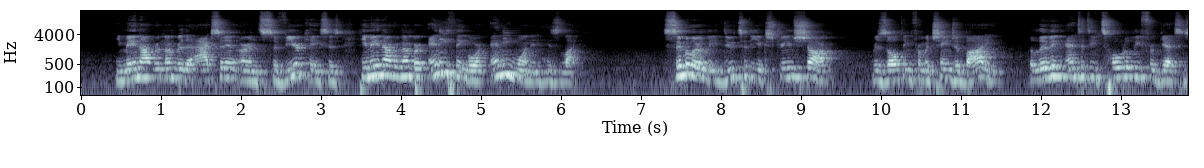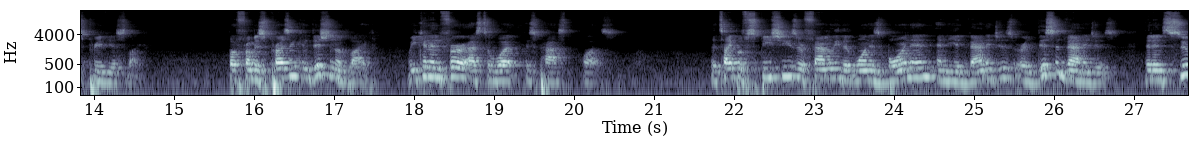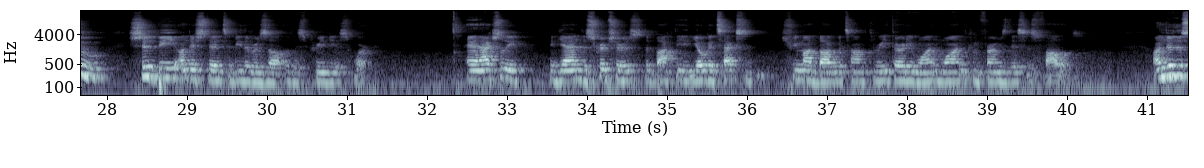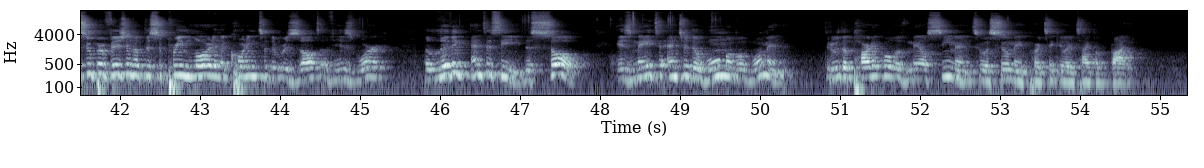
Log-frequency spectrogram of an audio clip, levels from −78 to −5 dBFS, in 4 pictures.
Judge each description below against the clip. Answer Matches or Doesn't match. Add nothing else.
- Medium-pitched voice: Matches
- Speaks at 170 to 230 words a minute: Doesn't match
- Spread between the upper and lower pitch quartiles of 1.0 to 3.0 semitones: Doesn't match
